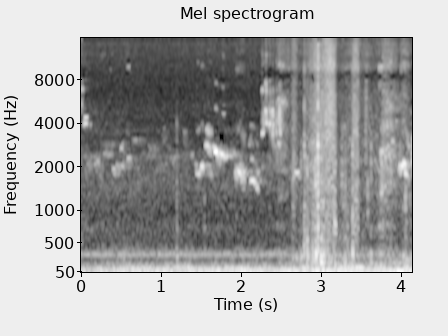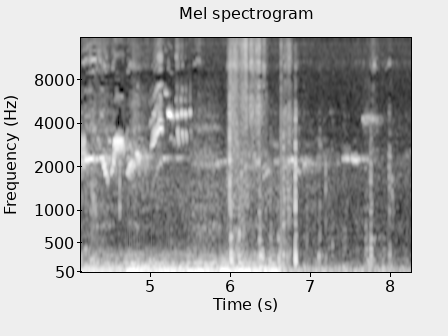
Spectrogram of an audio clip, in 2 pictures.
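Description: Faint bird chirps in short bursts, over a low steady rumble that fades out near the end, with a couple of sharp clicks.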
